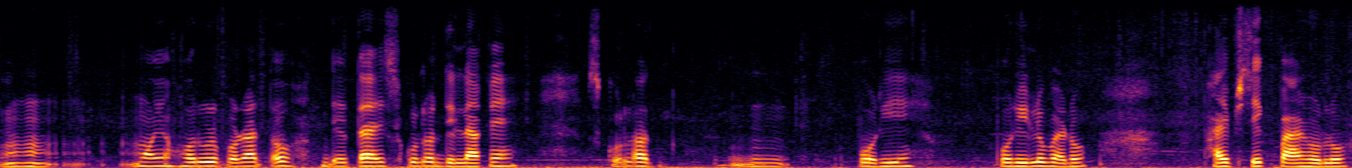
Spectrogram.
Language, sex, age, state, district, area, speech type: Assamese, female, 30-45, Assam, Barpeta, rural, spontaneous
